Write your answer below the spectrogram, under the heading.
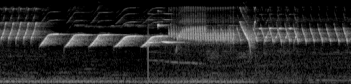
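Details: Canary song meant for training young birds to sing: a row of five quick rising slurs about four per second, then a bright buzzy tour and a fast rolling trill, with a faint low hum beneath.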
